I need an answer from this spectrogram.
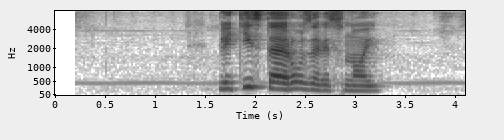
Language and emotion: Russian, neutral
